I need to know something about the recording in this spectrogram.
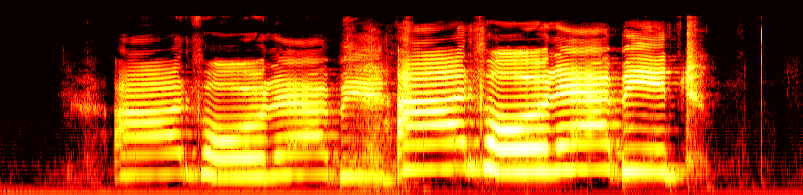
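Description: A child's high voice singing two short phrases of held notes with no instrument behind it, starting about a second in. A brief click follows near the end.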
